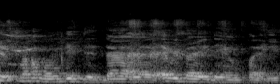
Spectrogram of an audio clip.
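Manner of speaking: tipsy, laughing through the words. Real, not acted. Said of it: "Maybe 'cause I'm a little tipsy".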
